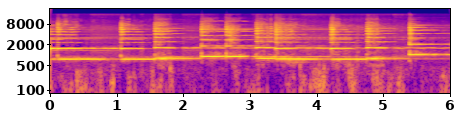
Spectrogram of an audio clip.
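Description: Mobile keyboard app playing a single-line melody in a trumpet-like synthesized voice, about ten held notes moving stepwise, each with a sharp attack.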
